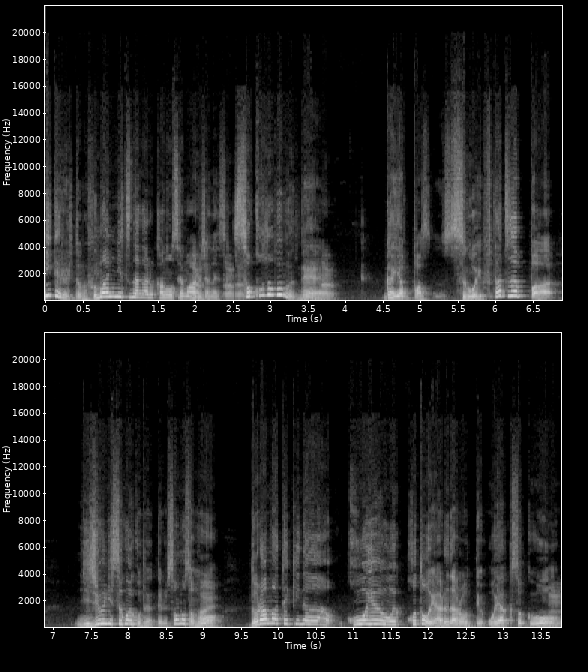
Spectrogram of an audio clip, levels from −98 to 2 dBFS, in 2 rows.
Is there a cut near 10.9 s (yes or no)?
no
